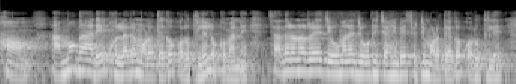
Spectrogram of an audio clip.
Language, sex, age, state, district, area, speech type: Odia, female, 60+, Odisha, Bhadrak, rural, spontaneous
